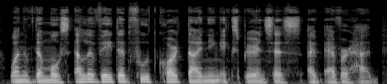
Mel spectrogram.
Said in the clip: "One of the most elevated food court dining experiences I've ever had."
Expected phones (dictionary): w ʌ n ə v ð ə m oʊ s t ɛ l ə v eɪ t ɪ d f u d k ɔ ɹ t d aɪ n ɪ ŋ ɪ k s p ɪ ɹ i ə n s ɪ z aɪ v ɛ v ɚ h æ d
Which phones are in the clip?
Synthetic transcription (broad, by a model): w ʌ n ə v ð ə m oʊ s t ɛ l ə v eɪ t ɪ d f u d k ɔ ɹ t d aɪ n ɪ ŋ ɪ k s p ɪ ɹ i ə n s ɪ s aɪ v ɛ v ɚ h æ d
